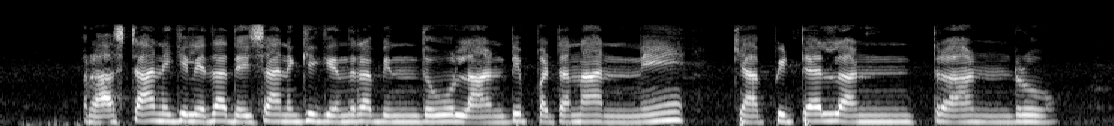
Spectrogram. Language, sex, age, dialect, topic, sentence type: Telugu, male, 51-55, Telangana, banking, statement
